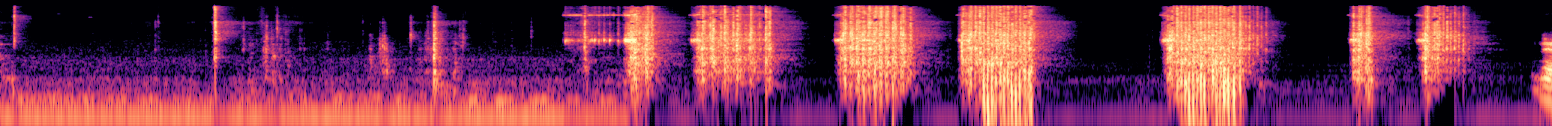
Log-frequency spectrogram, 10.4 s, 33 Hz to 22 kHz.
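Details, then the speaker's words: 2007 Pontiac Grand Prix 3800 Series III, 24 mm harmonic balancer nut driven on with an impact wrench after front crankshaft seal replacement; short hammering bursts, fed on slowly until it bottoms out, normal operation. "i don't want to just keep hammering this on with the impact until it's tight"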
